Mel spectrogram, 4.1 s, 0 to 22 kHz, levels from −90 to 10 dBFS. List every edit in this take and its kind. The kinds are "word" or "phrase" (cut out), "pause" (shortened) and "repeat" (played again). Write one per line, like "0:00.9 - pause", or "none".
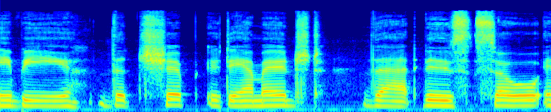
0:01.6 - word
0:03.2 - word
